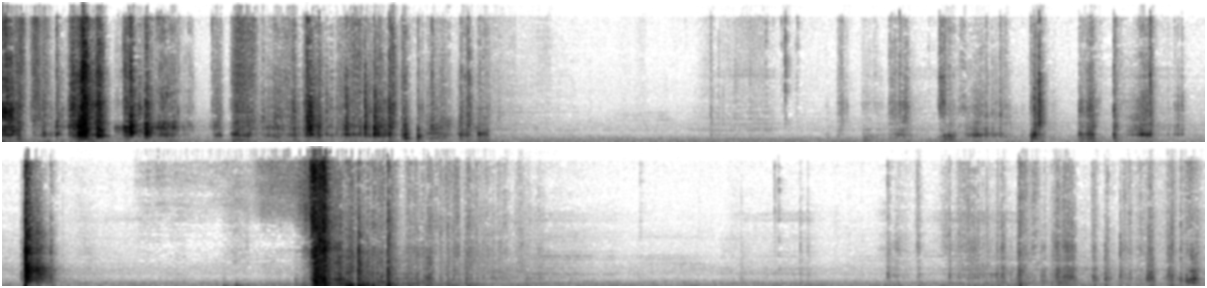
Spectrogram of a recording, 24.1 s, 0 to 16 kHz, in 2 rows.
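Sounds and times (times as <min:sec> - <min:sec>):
rubbery balloon squeaks: 0:00.0 - 0:04.8, 0:22.0 - 0:24.0
balloon popping: 0:12.2 - 0:12.6.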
